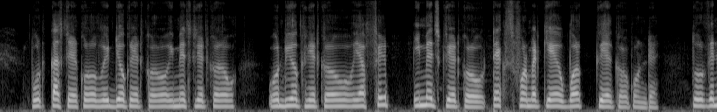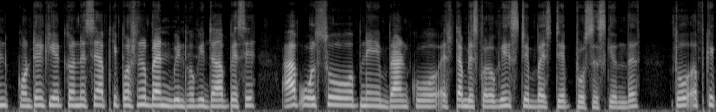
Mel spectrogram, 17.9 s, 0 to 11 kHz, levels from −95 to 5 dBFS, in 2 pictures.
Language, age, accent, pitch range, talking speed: Hindi, 50-69, native, 175-200 Hz, 175 wpm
